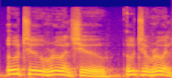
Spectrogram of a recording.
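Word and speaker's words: Uturuncu: And it is pronounced Uturuinchu. It's out of Bolivia. They're saying that this new super volcano, Uturuinchu, is a dormant stratovolcanic volcano, super volcano from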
